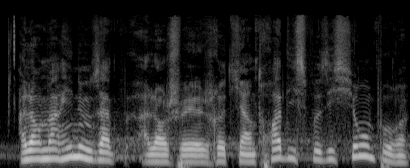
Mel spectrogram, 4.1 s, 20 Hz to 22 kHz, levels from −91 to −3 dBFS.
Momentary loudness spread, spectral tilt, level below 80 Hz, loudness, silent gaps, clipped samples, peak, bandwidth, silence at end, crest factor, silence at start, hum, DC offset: 8 LU; -6.5 dB/octave; -56 dBFS; -32 LUFS; none; under 0.1%; -14 dBFS; 16 kHz; 0 s; 18 dB; 0.2 s; none; under 0.1%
